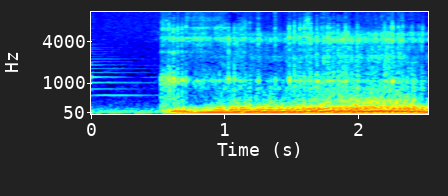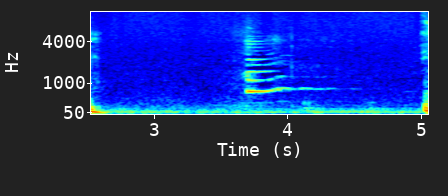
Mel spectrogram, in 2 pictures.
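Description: A man snores loudly in a Japanese audio drama, one long rasping snore drawn out for about two seconds, followed by quieter background and a short tonal sound effect.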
